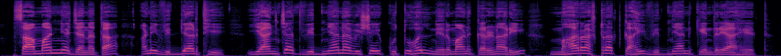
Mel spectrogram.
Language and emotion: Marathi, neutral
